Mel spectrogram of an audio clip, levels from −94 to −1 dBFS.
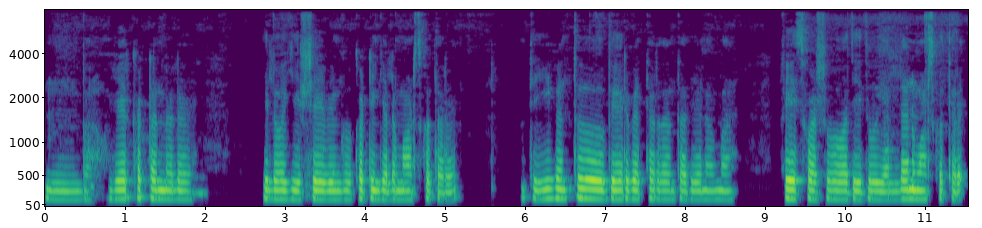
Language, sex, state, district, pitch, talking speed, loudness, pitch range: Kannada, male, Karnataka, Chamarajanagar, 135 Hz, 120 wpm, -23 LUFS, 130-140 Hz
